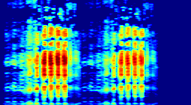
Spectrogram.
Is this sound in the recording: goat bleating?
yes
